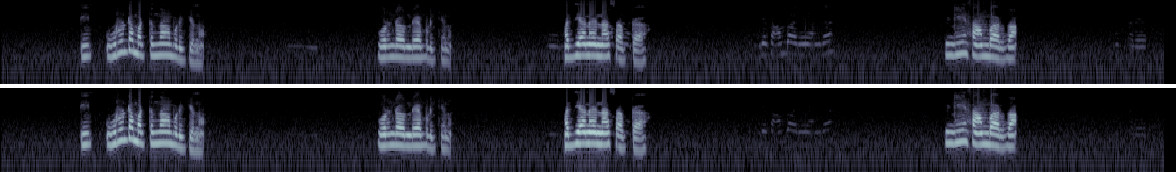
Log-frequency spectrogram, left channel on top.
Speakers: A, on the right; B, on the left.
A: டி உருண்ட மட்டு தா புடிக்கணு
B: ம்
A: உருண்ட உருண்டயா புடிக்கனு
B: சேரி
A: மத்யான
B: சேரி
A: என்னா
B: சாப்புடுங்க
A: சாப்ட
B: இங்க சாம்பாரு அங்க
A: இங்கியு சாம்பார் தா
B: சூப்பரு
